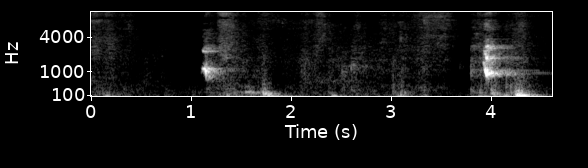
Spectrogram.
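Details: Cane Corso puppies during a morning sparring routine indoors: two short, sharp yelping barks about three seconds apart, with soft growly grumbles and scuffling between them.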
